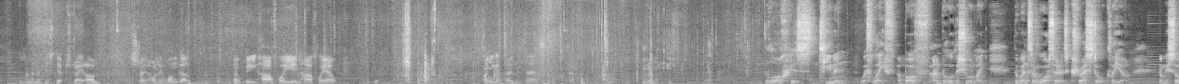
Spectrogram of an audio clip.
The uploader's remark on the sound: Out and about in one of Scotland's wildest regions. In this episode, we delve deeper into the West Highland Peninsulas for a chilly splash in Loch Sunart and a trip to the uninhabited conservation Isle of Carna.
